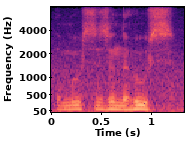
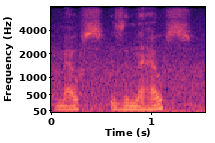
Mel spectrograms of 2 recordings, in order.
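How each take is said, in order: First: It is said in an exaggerated Canadian accent. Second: It is said in the speaker's ordinary accent.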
